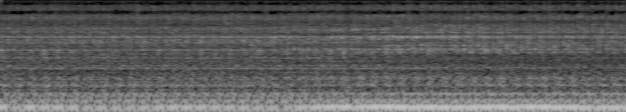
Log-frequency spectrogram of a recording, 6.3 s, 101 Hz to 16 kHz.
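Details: 2004 single-cab truck V6, oil badly overfilled, steady idle with a regular low knock about 3.5 per second under the exhaust; owner wonders rod knock or torque converter bolts, unconfirmed, before planned V8 swap.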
